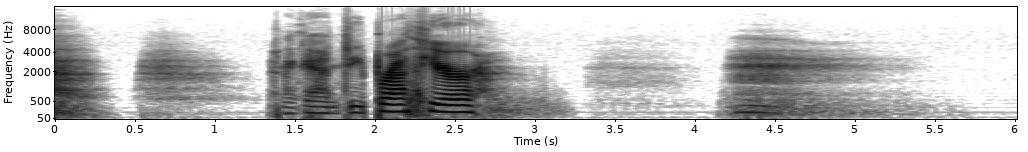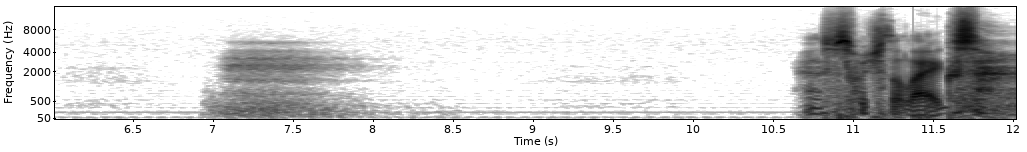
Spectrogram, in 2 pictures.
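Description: A young woman speaks calmly and clearly, close by, in short phrases with pauses.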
